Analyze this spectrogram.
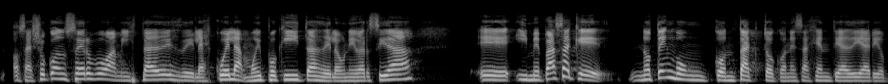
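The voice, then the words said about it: Speaks with a non-local accent. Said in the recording (Spanish): “como se habrán dado cuenta por mi acento”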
